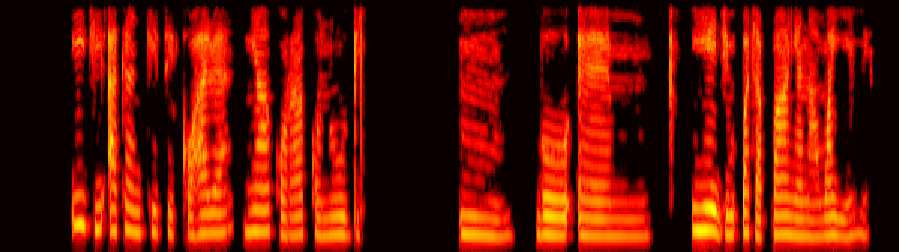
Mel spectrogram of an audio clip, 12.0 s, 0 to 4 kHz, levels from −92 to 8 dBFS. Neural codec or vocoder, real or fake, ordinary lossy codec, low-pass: none; real; none; 3.6 kHz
